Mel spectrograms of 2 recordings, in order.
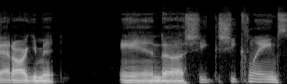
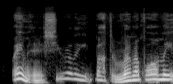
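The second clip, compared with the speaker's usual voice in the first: disbelief; 12 semitones higher, 4 dB louder, faster than usual. Retold or imitated. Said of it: "and I'm looking like".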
